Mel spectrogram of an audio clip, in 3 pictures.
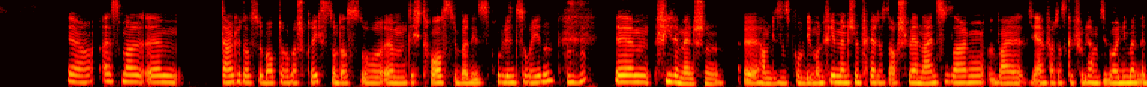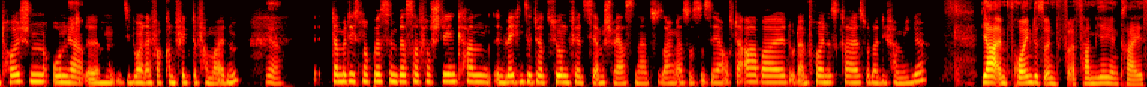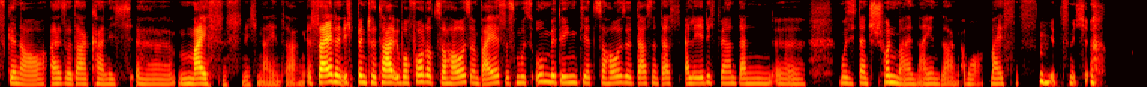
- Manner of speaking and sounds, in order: background speech; other background noise; tapping; snort
- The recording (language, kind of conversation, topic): German, advice, Wie kann ich Nein sagen und meine Grenzen ausdrücken, ohne mich schuldig zu fühlen?
- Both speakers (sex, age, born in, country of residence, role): female, 18-19, Germany, Germany, advisor; female, 40-44, Germany, Germany, user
